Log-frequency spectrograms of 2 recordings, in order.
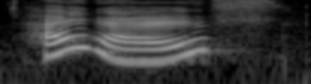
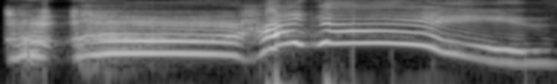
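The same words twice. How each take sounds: First: It is said flatly, with little energy. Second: It is said enthusiastically, with lots of energy.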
